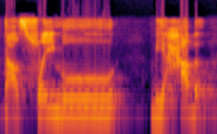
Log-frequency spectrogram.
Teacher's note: واو کو جب عین سے ملائیں گے تو بیچ میں حمزہ کو چھوڑ دیں گے ، عین کو کلیئر کرنا ہے، واعتصموا بحب، ہا بریک ہے،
